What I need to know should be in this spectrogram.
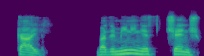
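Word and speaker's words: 改: in japanese the first kanji we call we pronunce kai but the meaning is change of continuity the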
